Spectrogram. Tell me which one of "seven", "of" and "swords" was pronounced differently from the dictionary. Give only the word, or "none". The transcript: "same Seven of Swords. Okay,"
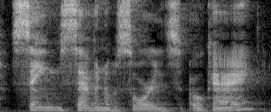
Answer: of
